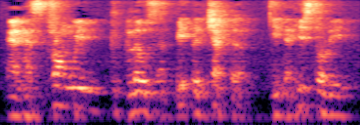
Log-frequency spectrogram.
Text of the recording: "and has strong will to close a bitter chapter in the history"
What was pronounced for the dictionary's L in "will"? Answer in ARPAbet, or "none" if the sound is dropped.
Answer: N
